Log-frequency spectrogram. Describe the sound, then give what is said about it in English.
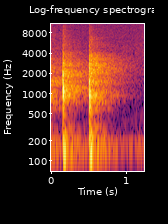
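Two loud, hollow knocks on a door about a third of a second apart, each a sharp thud with a short resonant ring that fades out, with no other sound around them. “This peaceful moment, this comfortable moment, is suddenly interrupted by several footsteps just outside the door, followed by a loud knock.”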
